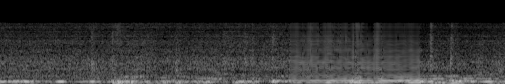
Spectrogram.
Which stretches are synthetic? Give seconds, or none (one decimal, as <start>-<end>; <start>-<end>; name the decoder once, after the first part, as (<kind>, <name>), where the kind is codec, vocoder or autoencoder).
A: 2.9-4.2 (vocoder, BigVGAN v2)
